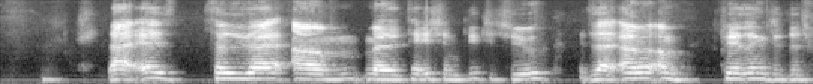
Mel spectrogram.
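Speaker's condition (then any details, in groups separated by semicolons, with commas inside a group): Cerebral palsy; from birth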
